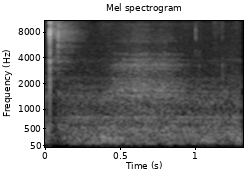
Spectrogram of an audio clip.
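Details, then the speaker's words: Flex Radio 6600M station, relay board switching power, nothing in the loop yet. Two crisp clicks about 1.3 seconds apart over a quiet room, clean relay pull-in with no chatter; normal switching. "So you hear it turn off and on. Now right now I don't have anything in the loop. Notice it's not controlling this. And you can see it throwing the relay as I go back and forth."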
